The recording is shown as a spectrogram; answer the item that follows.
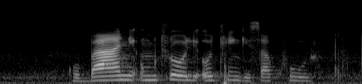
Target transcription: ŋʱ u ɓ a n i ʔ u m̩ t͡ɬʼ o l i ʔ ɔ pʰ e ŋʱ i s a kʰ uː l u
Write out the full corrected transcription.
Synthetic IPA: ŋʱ u ɓ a n i ʔ u m̩ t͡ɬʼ o l i ʔ ɔ tʰ e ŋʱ i s a kʰ uː l u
